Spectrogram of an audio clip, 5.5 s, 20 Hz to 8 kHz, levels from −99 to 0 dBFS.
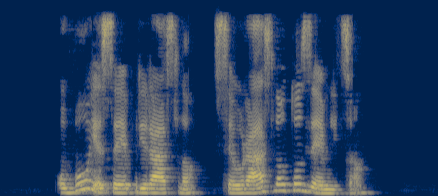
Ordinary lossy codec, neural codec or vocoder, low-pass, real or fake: AAC, 48 kbps; none; 7.2 kHz; real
